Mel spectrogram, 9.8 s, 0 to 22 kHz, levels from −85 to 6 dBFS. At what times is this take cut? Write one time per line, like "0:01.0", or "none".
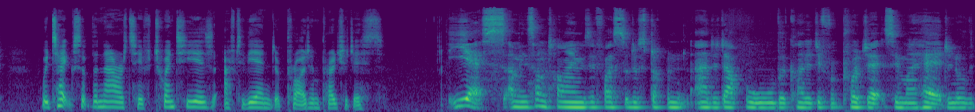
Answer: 0:04.5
